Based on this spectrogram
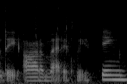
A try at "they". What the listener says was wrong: Okay, and then there on that th, I'm hearing day, day. But we want they. So tongue between the teeth.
